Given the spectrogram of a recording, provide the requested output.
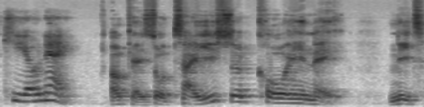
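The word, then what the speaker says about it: Kione: K I O N E is pronounced kon.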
